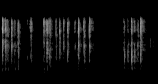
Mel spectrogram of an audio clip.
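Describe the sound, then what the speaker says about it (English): Typing on a computer keyboard, quick bursts of crisp clicking keystrokes with short pauses between them, close and clear with no voice. "when we type in the service operation and user data"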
